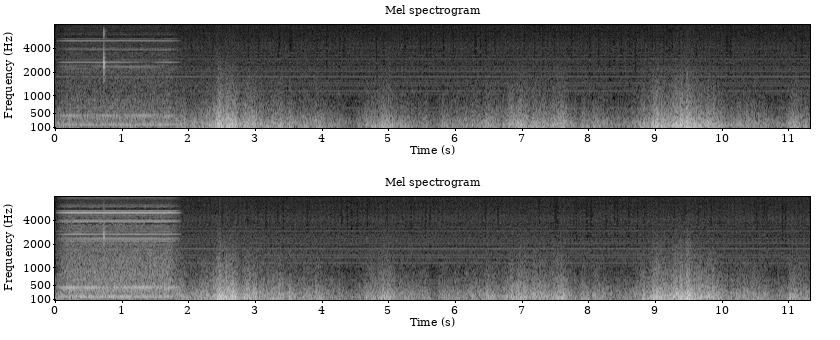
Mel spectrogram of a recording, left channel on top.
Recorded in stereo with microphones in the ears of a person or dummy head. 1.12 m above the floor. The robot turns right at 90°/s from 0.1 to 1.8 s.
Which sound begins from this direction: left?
A finger snap, at 0.7 s.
